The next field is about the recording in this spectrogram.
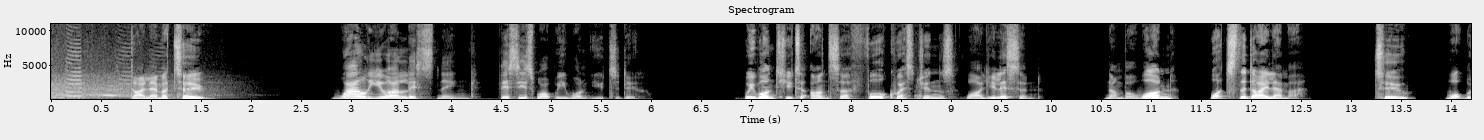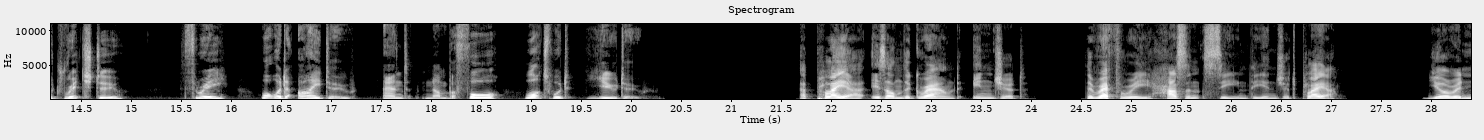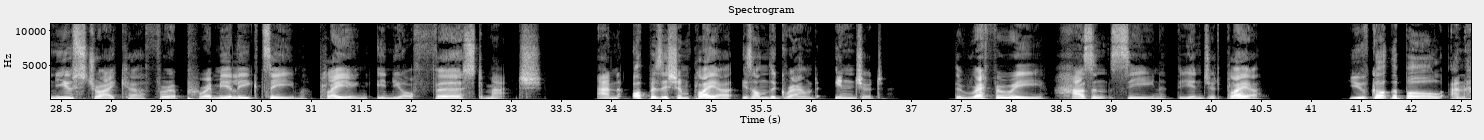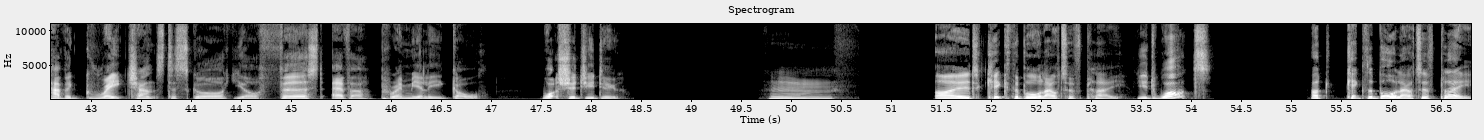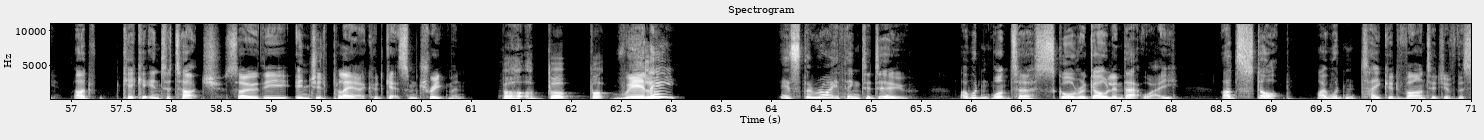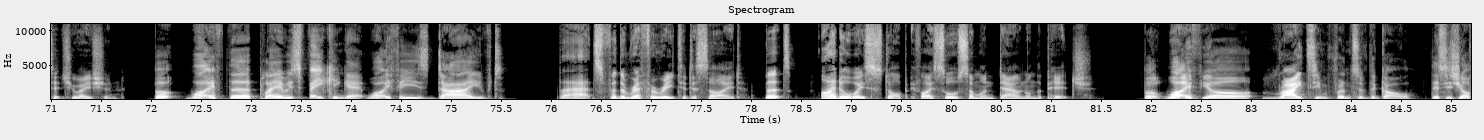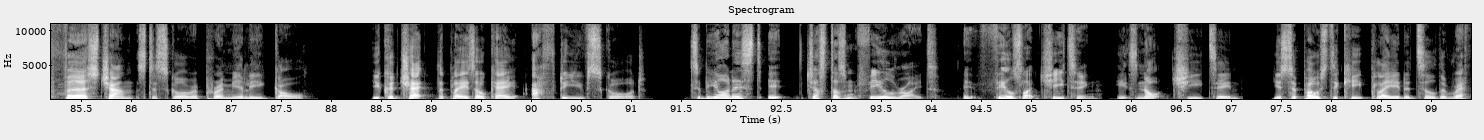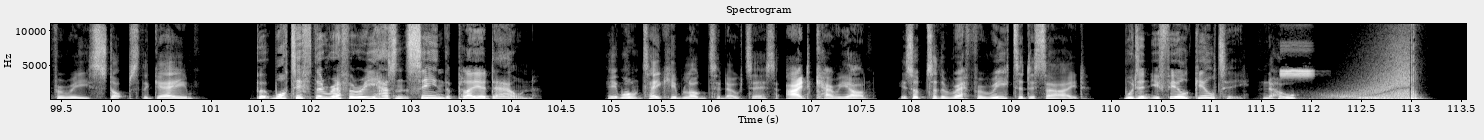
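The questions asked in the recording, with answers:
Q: what's the dilemma?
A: Whether to keep playing and score his first goal or kick the ball out so the injured opposing player can get treatment

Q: what would Rich do?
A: Carry on playing; it's up to the referee

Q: what would I do?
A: Kick the ball out of play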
